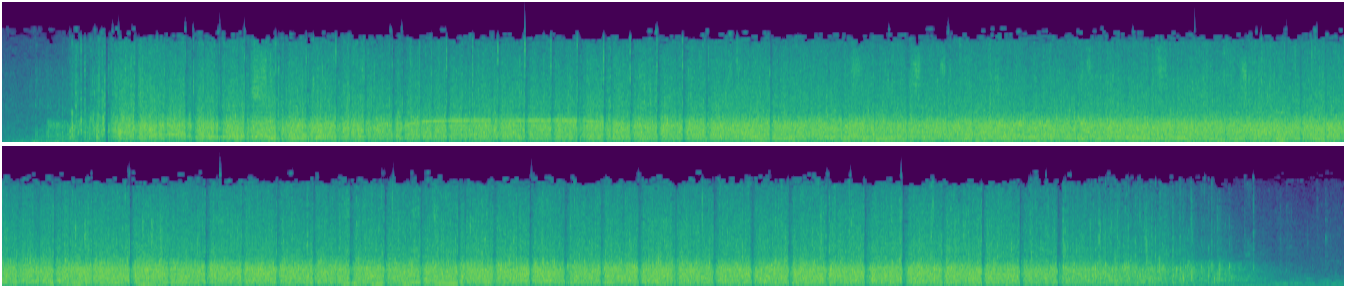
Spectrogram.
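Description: Concert-hall audience applauding. The applause swells up about half a second in, holds steady, and dies away near the end.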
